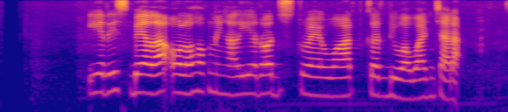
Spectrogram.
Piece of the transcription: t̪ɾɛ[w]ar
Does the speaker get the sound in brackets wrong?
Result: no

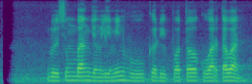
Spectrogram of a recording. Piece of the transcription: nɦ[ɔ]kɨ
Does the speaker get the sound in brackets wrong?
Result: yes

